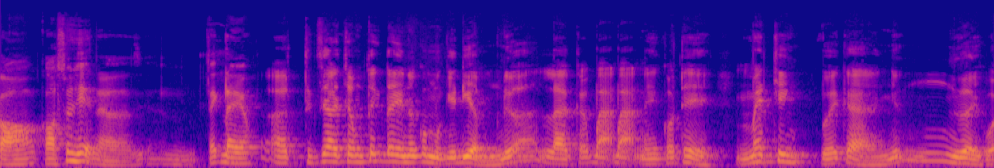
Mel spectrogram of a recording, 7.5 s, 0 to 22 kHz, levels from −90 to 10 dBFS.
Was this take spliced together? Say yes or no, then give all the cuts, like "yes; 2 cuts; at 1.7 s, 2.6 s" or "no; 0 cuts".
yes; 2 cuts; at 4.6 s, 5.5 s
